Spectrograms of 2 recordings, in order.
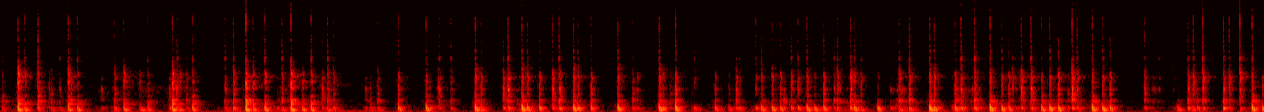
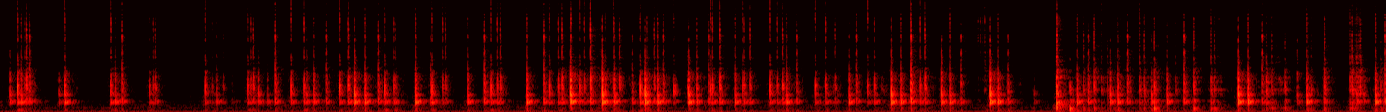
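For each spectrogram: First: Quick, soft fingertip taps on leather over a barrel chest: low, padded thuds that die at once. Second: Rapid, close fingernail taps on small metal fittings give quick clicky ticks with barely any ring.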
